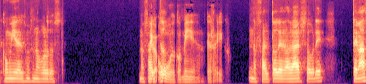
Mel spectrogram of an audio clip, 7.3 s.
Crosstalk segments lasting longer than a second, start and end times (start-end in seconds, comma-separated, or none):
none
